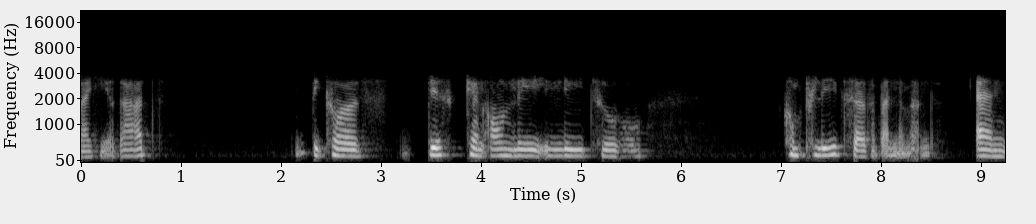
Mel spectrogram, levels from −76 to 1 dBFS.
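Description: Throughout the clip the speech passes through the G.729 codec, here the G.729A variant at 8 kbit/s. It rebuilds each 10 ms frame from a vocal tract filter, a pitch predictor and a few pulses, so the damage is plainly audible: a rough, slightly synthetic texture. On a spectrogram, energy sits in a band of roughly 150 Hz to 3.6 kHz, with nothing above, and harmonics look smeared rather than cleanly striated.

VoIP packet loss concealed by the speech codec first occurs at 1.06 s. About 60 ms of audio is missing, which fits two lost packets. The decoder stretches its last pitch and filter into a buzzy tone or coloured noise that weakens. At 3.23 to 3.48 s, just before "this can only lead", about 210 ms is lost across 240 ms, with the longest run 150 ms. This produces stretched, fading sound. Two further losses of about 60 ms each follow: one at 5.34 to 5.58 s, after "this can only lead", and one at 8.32 to 8.41 s, after "complete self". 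Each leaves the sound thin and distorted for a while after packets return.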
